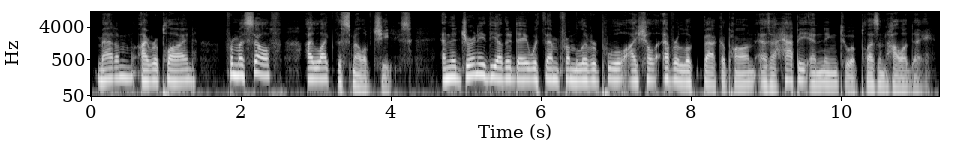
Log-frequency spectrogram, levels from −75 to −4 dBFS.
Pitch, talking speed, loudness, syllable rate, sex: 125 Hz, 185 wpm, -19 LUFS, 5.1 syllables/s, male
